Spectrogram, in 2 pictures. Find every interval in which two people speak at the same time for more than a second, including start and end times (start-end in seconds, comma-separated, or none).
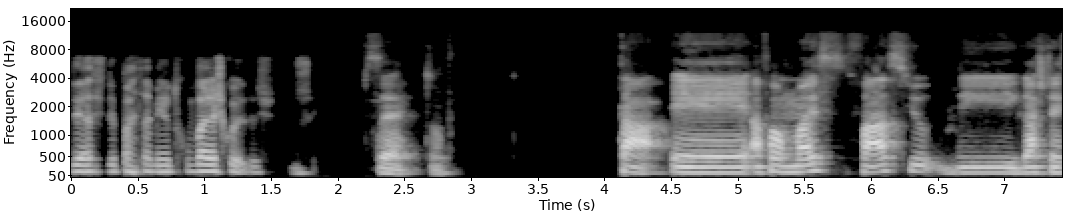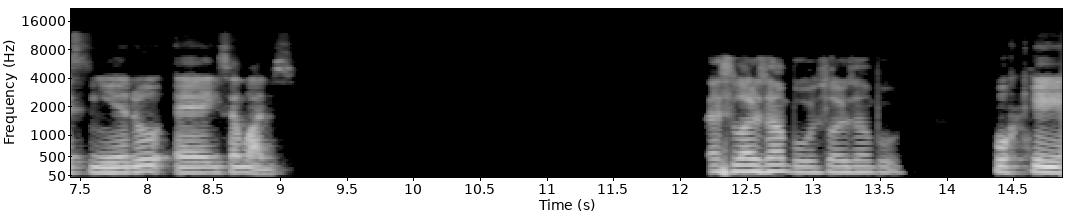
none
